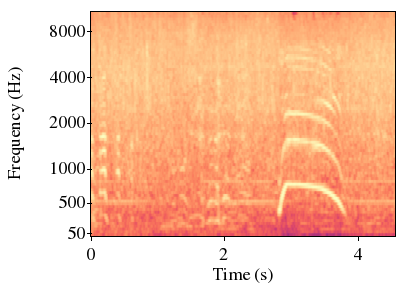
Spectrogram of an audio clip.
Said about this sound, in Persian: معلومه چه مرگته؟ فقط بارونه، نه خاکستر رادیو اکتیو.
